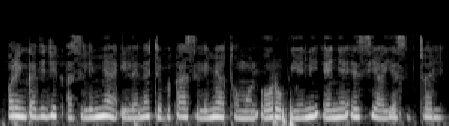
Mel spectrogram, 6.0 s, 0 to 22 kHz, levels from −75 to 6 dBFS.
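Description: From start to finish the speech sounds dull and smeared, with nothing above about 7.6 kHz, a warbly, fizzy texture on the sibilants, and little holes in the spectrum on sustained sounds. That's the signature of heavy AAC compression, likely AAC-LC running at a very low rate, which fits something around 16 kbps. At that budget the encoder drops the top end and throws away or approximates whole bands, so detail breaks up into swirly noise.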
